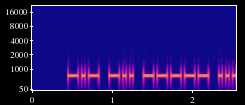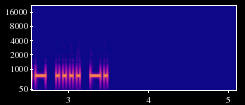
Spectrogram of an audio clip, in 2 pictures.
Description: Morse code, heard as a keyed tone, about 27 wpm, 700 Hz. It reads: KD0VHN
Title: USA Call Signs - 6 Characters - Repeated 2x - 28wpm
